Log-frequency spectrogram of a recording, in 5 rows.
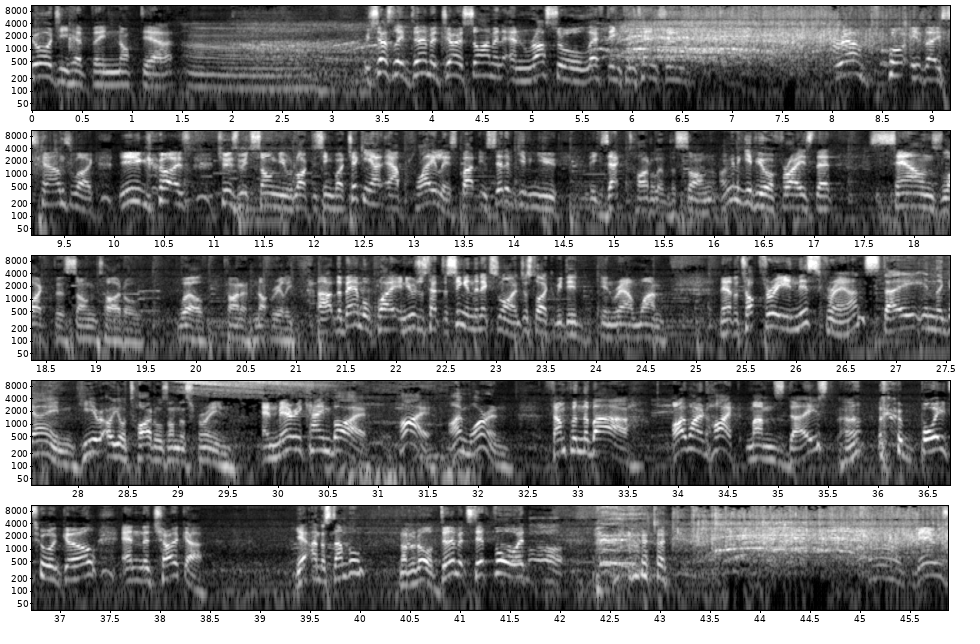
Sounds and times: Speech: 8.0 - 38.5
Music: 10.0 - 31.4.

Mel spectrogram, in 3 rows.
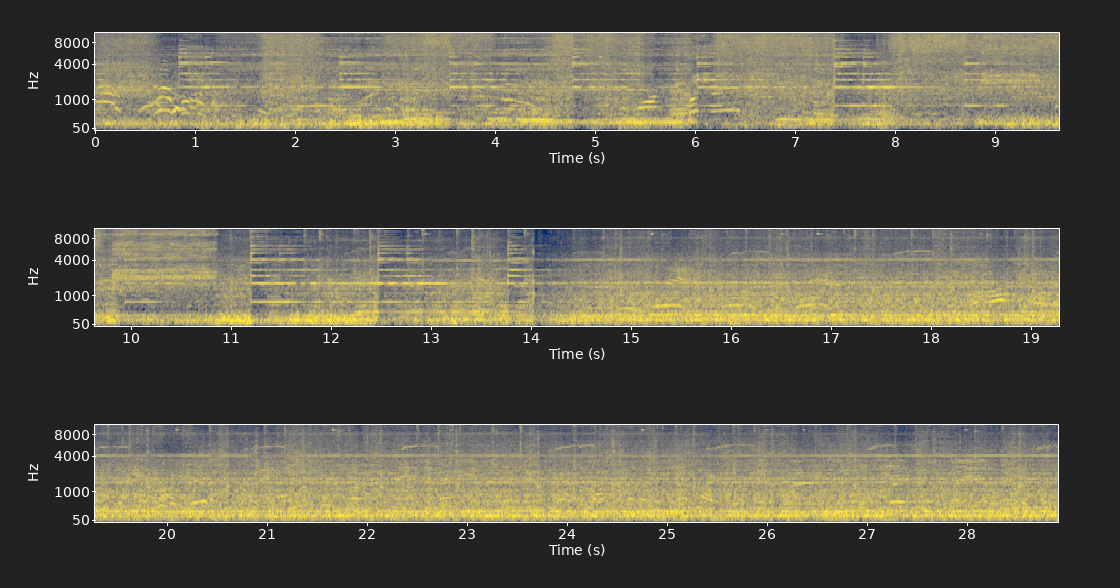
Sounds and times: Railroad car, train wagon: 0.0 - 28.9
Train: 0.0 - 28.9.

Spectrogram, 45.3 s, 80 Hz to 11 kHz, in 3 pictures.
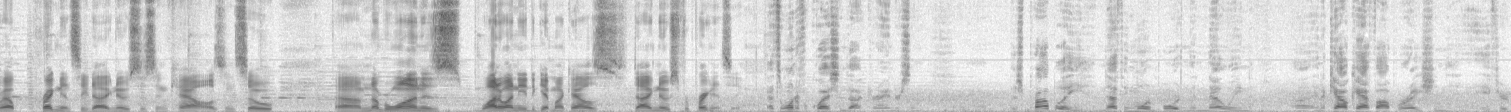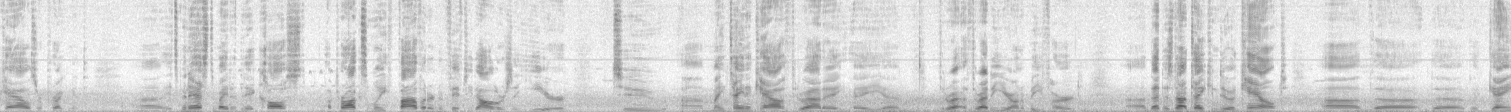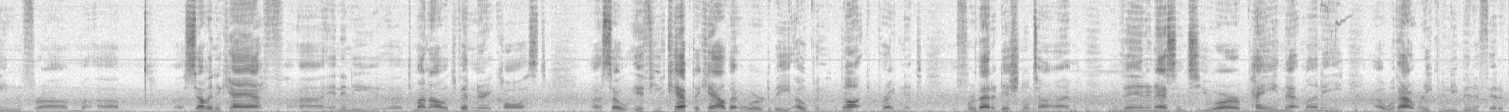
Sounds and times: Speech: 0.0 - 2.8, 3.4 - 9.2, 10.1 - 45.3.

